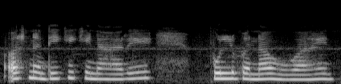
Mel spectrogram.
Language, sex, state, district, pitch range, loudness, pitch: Hindi, female, Uttar Pradesh, Lalitpur, 245-275 Hz, -18 LUFS, 260 Hz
